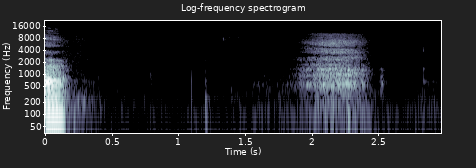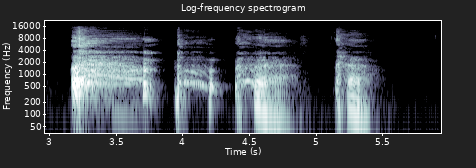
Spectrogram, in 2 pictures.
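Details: Adult coughing and choking after spices from an Indian takeaway curry, eaten after an evening of beer, caught the back of the throat.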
